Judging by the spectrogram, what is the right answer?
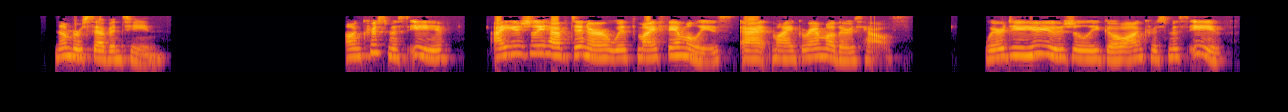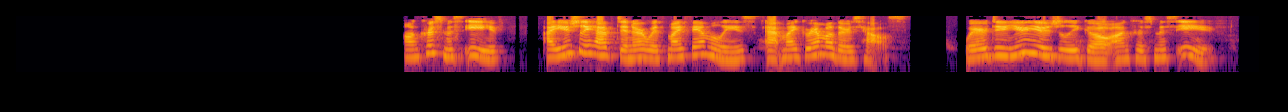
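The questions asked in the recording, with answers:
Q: Where do you usually go on Christmas Eve?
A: My grandmother's house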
